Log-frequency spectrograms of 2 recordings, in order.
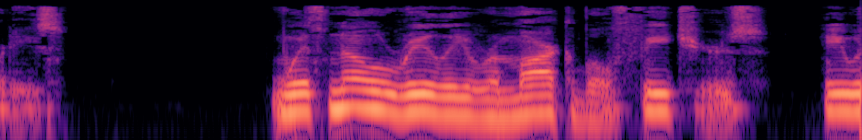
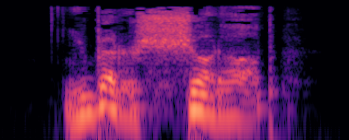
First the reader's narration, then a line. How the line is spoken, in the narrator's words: Franks growled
